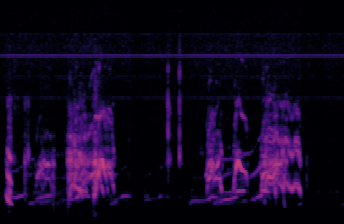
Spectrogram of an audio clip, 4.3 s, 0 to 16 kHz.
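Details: Osprey calling at its artificial nest in Pohjois Satakunta, Finland, June 10, 2024, while the male brings a big floppy fish for breakfast: dense, excited series of high, arched whistled chirps in two long bursts.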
